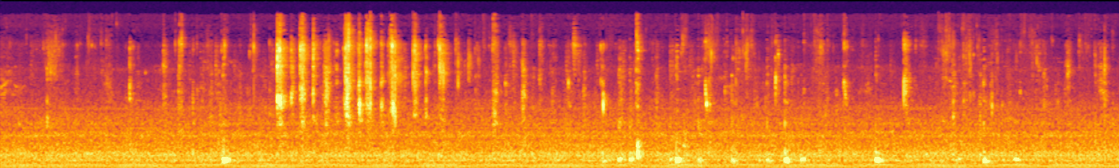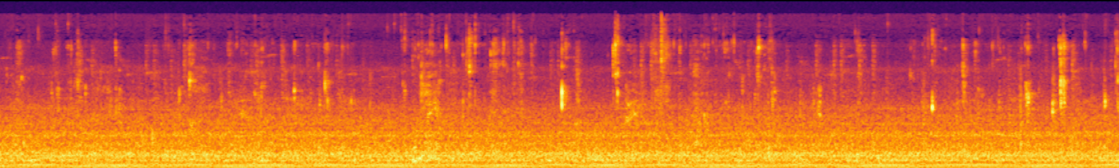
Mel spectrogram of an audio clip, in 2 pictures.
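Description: Close-miked eating sounds of chicken biryani eaten by hand: chewing and wet mouth clicks, with fingers working rice on the plate. The clicks come thickest about four seconds in and through the following ten seconds, then thin out.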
